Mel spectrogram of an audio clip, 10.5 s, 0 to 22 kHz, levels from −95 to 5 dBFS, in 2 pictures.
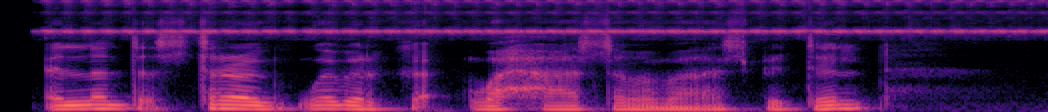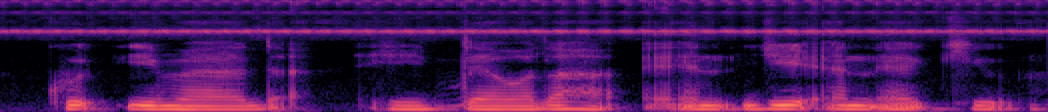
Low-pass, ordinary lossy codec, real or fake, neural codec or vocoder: none; none; real; none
